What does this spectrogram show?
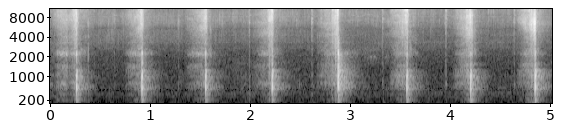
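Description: A kitchen knife chops steadily on a thick wooden cutting board, eight crisp, evenly spaced strikes with a soft woody thud, no voices present.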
